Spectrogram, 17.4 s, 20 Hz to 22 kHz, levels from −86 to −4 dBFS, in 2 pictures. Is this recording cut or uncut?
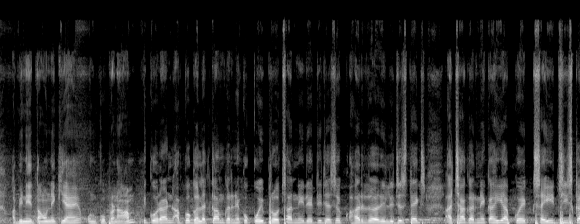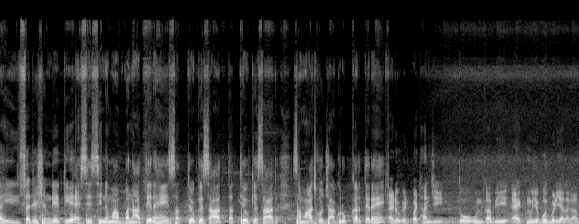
cut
